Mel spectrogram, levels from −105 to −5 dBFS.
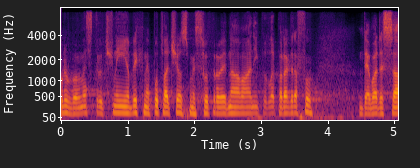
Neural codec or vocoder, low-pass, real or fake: codec, 16 kHz, 1 kbps, X-Codec, HuBERT features, trained on balanced general audio; 7.2 kHz; fake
